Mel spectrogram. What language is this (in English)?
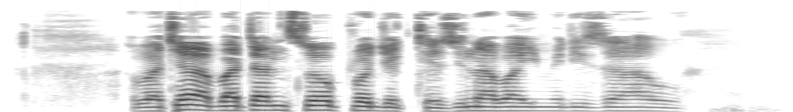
Ganda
